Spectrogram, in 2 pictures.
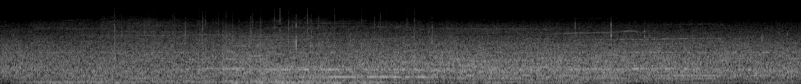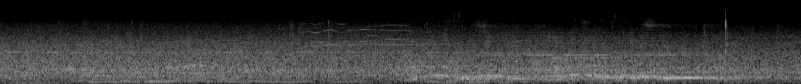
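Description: Steady crowd noise from a packed baseball stadium: a continuous wash of cheering and chatter with scattered single voices rising out of it.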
